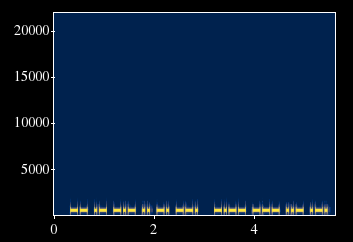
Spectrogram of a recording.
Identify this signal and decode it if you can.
Morse code, heard as a keyed tone, about 25 wpm, 600 Hz. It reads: MAKING YOUR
